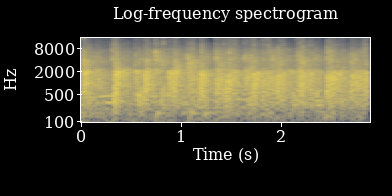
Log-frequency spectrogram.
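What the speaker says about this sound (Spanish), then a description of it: "Démosle un fuerte aplauso" An audience claps steadily in a dense, even burst of applause for a speaker at a conference on crop pollination and varroa mite management in beehives. No voices are heard over it.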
